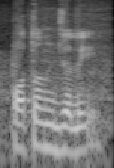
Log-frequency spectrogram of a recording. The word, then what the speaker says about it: পতঞ্জলি: পরবর্তী সূত্রতে যদি চলে যায় তা হচ্ছে পদের শেষে যদি তোমার অঞ্জলি থাকে, যেমন গীতাঞ্জলি, পতঞ্জলি, শ্রদ্ধাঞ্জলি। পদের বা শব্দের শেষে যদি তোমার অঞ্জলি থাকে তখন তার উচ্চারণটা তোমার রস্যিকারের মতো হবে, দীর্ঘিকারের মতো হবে না, যেমন গীতাঞ্জলি, পতঞ্জলি, একটু আগে যেটা পড়লাম আমরা।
